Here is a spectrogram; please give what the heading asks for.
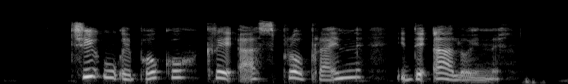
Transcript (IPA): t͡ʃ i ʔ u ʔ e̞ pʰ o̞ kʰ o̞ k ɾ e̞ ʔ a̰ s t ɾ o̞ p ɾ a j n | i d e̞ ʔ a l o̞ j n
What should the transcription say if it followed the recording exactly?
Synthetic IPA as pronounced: t͡ʃ i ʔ u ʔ e̞ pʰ o̞ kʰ o̞ k ɾ e̞ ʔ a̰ s p ɾ o̞ p ɾ a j n | i d e̞ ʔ a l o̞ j n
